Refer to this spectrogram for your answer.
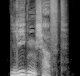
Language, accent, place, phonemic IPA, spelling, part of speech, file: German, Germany, Berlin, /ˈliːɡənˌʃaft/, Liegenschaft, noun, De-Liegenschaft.ogg
- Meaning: property, piece of real estate (land that is owned, typically with one or more buildings thereon)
